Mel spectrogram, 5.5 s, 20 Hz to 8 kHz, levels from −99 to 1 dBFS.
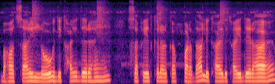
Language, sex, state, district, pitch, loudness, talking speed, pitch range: Hindi, male, Jharkhand, Deoghar, 140 Hz, -19 LUFS, 175 wpm, 135-145 Hz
